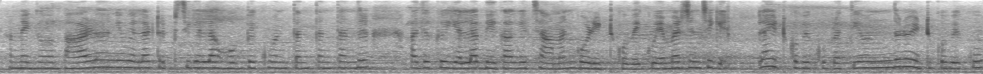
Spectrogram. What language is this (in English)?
Kannada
